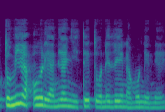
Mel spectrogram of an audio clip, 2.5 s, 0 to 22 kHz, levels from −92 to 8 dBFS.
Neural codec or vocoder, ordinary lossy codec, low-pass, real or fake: codec, 24 kHz, 3 kbps, HILCodec; MP3, 64 kbps; 10.8 kHz; fake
